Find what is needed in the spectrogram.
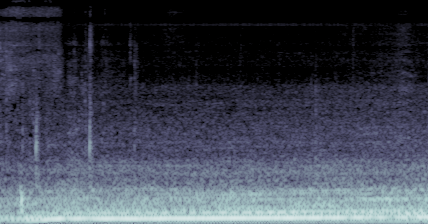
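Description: Truck's diesel engine and road noise heard from inside the cab, a steady low rumble that grows louder about half a second in and then holds.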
